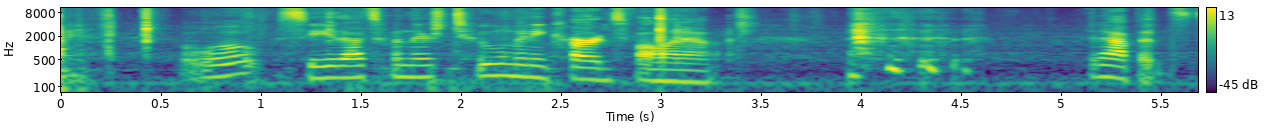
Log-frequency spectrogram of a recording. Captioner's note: laughing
